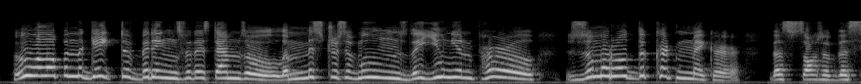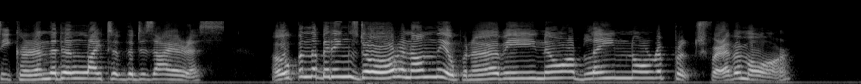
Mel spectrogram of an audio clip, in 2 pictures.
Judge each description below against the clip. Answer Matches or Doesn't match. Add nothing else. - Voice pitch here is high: Matches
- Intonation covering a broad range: Matches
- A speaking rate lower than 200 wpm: Matches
